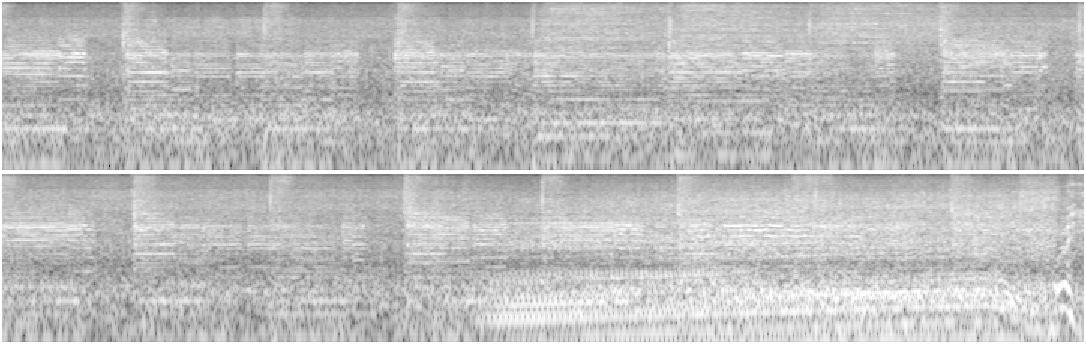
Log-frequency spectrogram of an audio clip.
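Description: Honda Goldwing touring motorcycle on a race circuit during a track day, a steady loud engine drone that rises into a stronger, rougher roar near the end as the bike accelerates.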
